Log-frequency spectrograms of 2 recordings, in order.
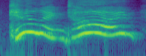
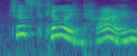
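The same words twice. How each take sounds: First: Very slow, high and loud outraged roar. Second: Slow, apologetic reply. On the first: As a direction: roar it back in disbelief. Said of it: "roared the dog". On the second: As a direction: say it sheepishly, excusing yourself. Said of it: "replied Milo apologetically". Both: A narrator's reading.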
